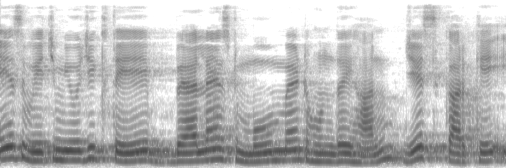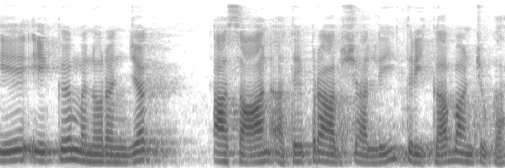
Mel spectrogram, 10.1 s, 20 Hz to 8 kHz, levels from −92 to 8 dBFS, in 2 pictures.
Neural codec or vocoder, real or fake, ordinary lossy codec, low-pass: none; real; MP3, 48 kbps; 7.2 kHz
